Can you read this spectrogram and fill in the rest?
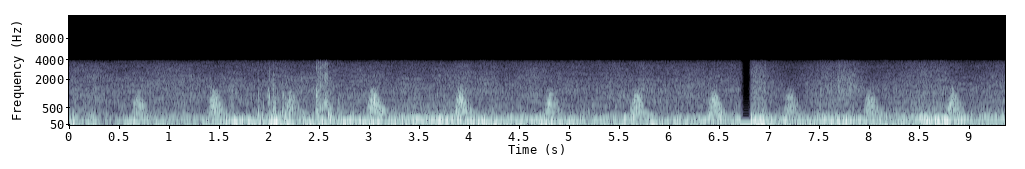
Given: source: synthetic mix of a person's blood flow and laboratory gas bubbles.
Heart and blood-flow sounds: Doppler ultrasound of blood flow; subclavian vein
1.86-2.20 s: bubbles
2.42-2.71 s: bubbles
From the record:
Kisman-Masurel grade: 211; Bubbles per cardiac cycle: several, 3 to 8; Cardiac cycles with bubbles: 1 to 10%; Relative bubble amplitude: barely perceptible (0.100 to 0.250); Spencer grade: 1 (occasional bubble signal discernible with the cardiac motion signal, with majority of cardiac periods free of bubbles); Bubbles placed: anywhere in the cardiac cycle

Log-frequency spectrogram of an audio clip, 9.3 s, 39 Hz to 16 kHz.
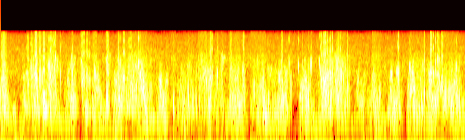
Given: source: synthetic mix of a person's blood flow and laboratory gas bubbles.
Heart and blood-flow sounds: Doppler ultrasound of blood flow; precordium
0.00-0.17 s: bubbles
0.47-1.25 s: bubbles
1.40-1.57 s: bubbles
1.61-1.99 s: bubbles
2.09-2.22 s: bubbles
2.30-3.04 s: bubbles
3.42-3.52 s: bubbles
3.64-4.52 s: bubbles
4.57-4.94 s: bubbles
5.00-5.53 s: bubbles
5.56-5.85 s: bubbles
5.95-6.27 s: bubbles
6.36-7.02 s: bubbles
7.43-7.64 s: bubbles
7.91-8.06 s: bubbles
8.16-9.24 s: bubbles
From the record:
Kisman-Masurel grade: 333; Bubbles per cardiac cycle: rolling drumbeat, 9 or more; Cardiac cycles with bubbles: 50 to 99%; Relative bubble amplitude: loud (0.450 to 0.775); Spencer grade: 3 (all of the cardiac periods contain showers or single bubble signals, but not dominating or overriding the cardiac motion signals); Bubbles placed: anywhere in the cardiac cycle

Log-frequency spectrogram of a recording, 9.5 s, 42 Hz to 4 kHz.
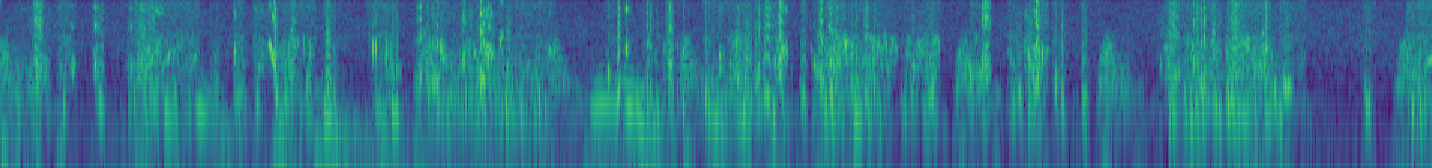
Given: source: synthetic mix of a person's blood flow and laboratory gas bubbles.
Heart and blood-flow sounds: Doppler ultrasound of blood flow; subclavian vein
0.07-0.35 s: bubbles
0.37-0.52 s: bubbles
0.59-0.72 s: bubbles
0.83-1.32 s: bubbles
1.38-1.47 s: bubbles
1.55-1.65 s: bubbles
1.68-2.28 s: bubbles
2.44-2.68 s: bubbles
2.75-3.71 s: bubbles
4.02-4.22 s: bubbles
4.26-4.60 s: bubbles
4.67-5.28 s: bubbles
5.31-6.27 s: bubbles
6.45-6.60 s: bubbles
6.70-7.12 s: bubbles
7.19-7.26 s: bubbles
7.70-8.71 s: bubbles
9.06-9.19 s: bubbles
9.37-9.55 s: bubbles
From the record:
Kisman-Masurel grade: 444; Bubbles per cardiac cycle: continuous sound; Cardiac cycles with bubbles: 100%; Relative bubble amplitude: maximal (0.775 to 0.999); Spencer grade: 4 (maximum detectable bubble signal sounding continuously throughout systole and diastole of every cardiac period, and overriding the amplitude of the normal cardiac signals); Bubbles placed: anywhere in the cardiac cycle

